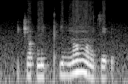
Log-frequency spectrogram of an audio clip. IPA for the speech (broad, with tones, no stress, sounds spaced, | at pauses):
t͡ɕ ɔ̃˨ t̚ n̪ i˨ ʔ t̪ʰ i˧ m n̪ ɔ̃˦ ŋ ɔ̃˨˩ ŋ t͡s e˨ ʔ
